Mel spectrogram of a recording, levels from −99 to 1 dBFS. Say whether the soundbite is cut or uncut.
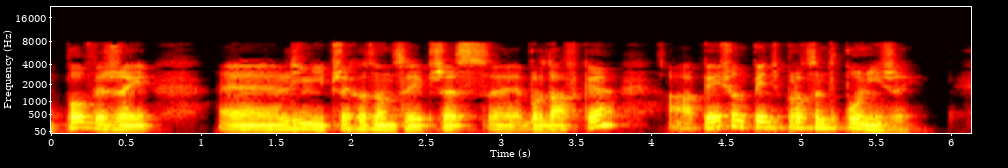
uncut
